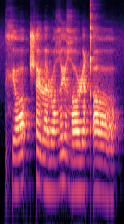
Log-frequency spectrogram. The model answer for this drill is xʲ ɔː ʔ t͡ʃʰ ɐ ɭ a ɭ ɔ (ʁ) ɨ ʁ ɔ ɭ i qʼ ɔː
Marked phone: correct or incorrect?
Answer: correct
